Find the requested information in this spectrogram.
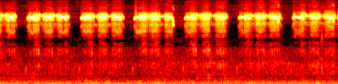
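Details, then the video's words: A noisy cuckoo chick grabs at food from its foster parent, which blocks its mouth with a butterfly; shrill, buzzy bursts of three quick pulses each, repeated six times at an even pace. "The cuckoo bird is too noisy when trying to grab food杜鹃鸟抢食太吵闹了"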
